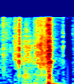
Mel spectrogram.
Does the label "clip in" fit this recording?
Yes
